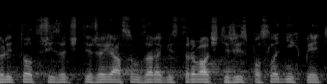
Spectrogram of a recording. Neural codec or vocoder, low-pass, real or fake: none; 9.9 kHz; real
